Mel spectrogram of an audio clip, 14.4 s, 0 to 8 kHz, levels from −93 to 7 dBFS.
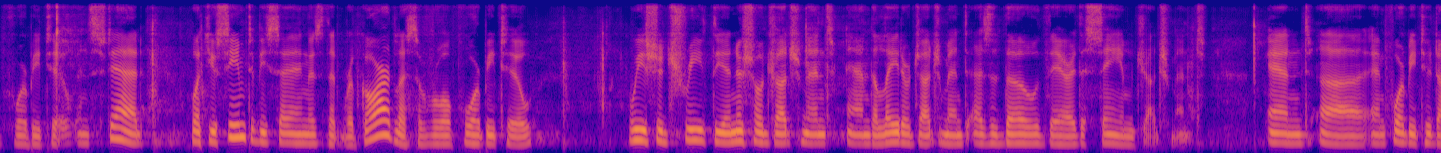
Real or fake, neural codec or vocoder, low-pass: fake; codec, 16 kHz, 4 kbps, X-Codec, HuBERT features, trained on LibriSpeech; 7.2 kHz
